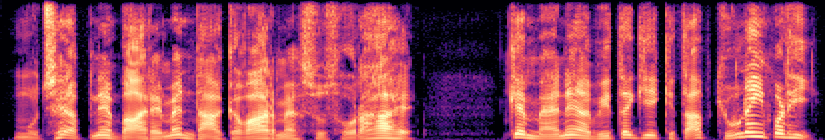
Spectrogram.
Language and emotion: Urdu, disgusted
